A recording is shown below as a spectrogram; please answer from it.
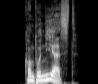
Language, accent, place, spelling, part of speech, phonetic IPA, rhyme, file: German, Germany, Berlin, komponierst, verb, [kɔmpoˈniːɐ̯st], -iːɐ̯st, De-komponierst.ogg
- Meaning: second-person singular present of komponieren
